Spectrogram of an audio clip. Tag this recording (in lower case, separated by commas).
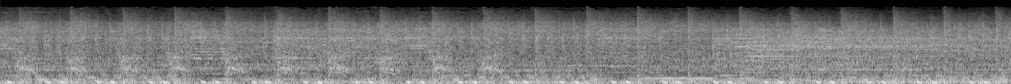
music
